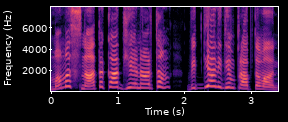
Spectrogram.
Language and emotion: Sanskrit, happy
